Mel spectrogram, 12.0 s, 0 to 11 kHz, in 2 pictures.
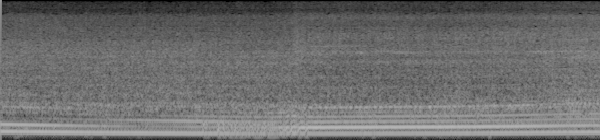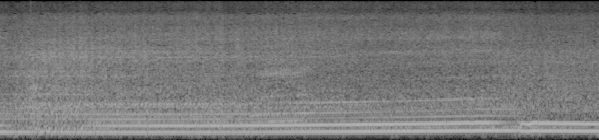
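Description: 2007 Suzuki GSX-R 1000's inline-four engine running at moderate revs on a relaxed lap. The pitch eases down, dips about three and six seconds in, then climbs gently again. Wind rumbles on the bike-mounted microphone.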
